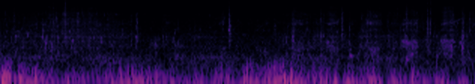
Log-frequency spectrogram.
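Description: Wind buffeting the microphone, a faint, uneven low rumble, with a few scattered small clicks.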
